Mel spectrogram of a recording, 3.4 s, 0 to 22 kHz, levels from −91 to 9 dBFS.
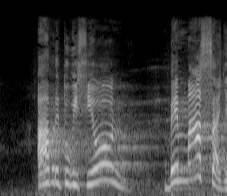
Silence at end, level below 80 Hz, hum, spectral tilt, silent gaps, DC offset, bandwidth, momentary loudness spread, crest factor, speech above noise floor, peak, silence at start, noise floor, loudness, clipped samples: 0 s; -52 dBFS; none; -3.5 dB/octave; none; under 0.1%; 15.5 kHz; 10 LU; 18 dB; 41 dB; -2 dBFS; 0.55 s; -58 dBFS; -18 LUFS; under 0.1%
